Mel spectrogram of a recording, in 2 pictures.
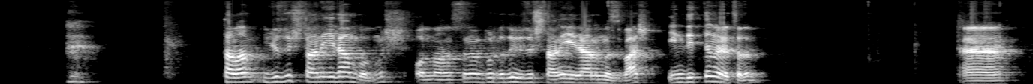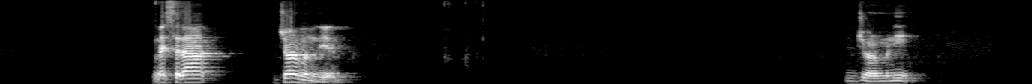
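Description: A man speaks calmly over an online call, in short bursts with pauses.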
